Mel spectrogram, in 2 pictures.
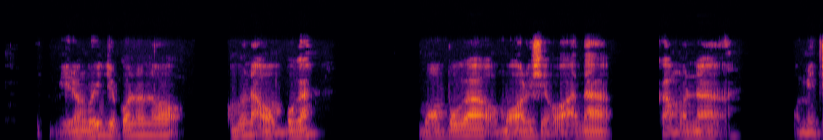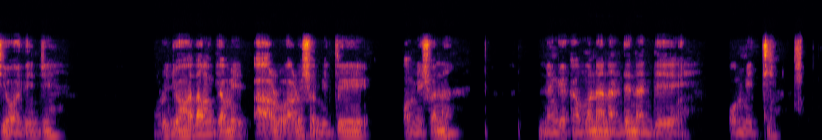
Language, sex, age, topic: Oshiwambo, male, 25-35, agriculture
